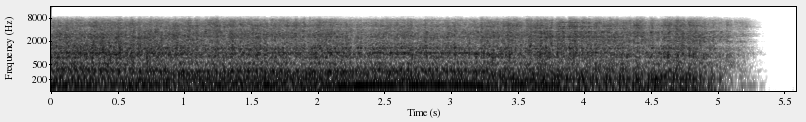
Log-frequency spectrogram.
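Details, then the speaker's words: 1981 Yamaha XS650 Special on first startup after a carburetor rebuild, with the choke pulled, catches and runs roughly for about five seconds and then dies abruptly; the old battery is weak. "We did get it to start. Let's see if we can get it to start and run."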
